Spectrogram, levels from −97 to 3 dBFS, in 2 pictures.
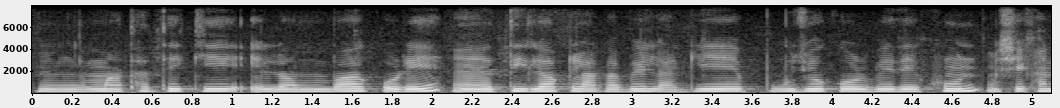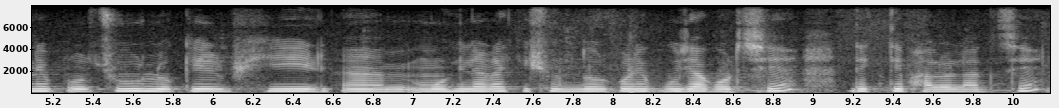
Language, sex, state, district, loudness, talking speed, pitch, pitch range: Bengali, female, West Bengal, North 24 Parganas, -16 LUFS, 155 wpm, 205 Hz, 195-210 Hz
